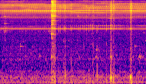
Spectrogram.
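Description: Quiet closed-mouth chewing: a few faint, short mouth clicks, one about a second in and a couple near the end, over a steady low background hum.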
